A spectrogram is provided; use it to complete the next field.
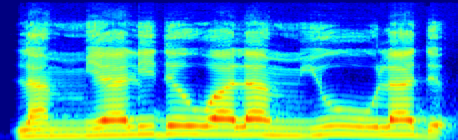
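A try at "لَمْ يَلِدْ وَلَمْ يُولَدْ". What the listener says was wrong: Ya, qalqalahnya dipantulkan dan dijelaskan lagi. Lam yalid wa lam yulad.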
